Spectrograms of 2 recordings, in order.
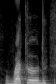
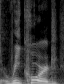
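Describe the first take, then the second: First: "Record" as the noun, stress on the first syllable, REH-kerd. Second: "record" as the verb, stress on the second syllable, ri-CORD. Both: Shown as a demonstration. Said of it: "you could actually read it as".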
